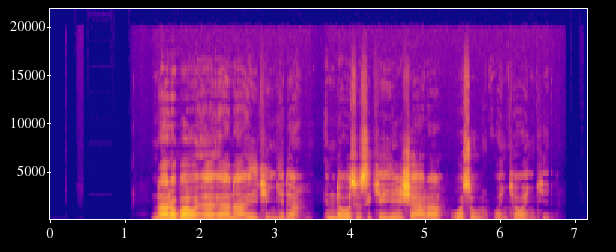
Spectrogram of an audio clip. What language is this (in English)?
Hausa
